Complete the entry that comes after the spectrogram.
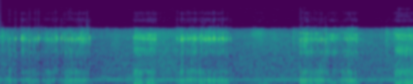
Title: Sleeping snoring dogs - Dogs, while sleeping can start to sleepwalk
